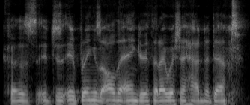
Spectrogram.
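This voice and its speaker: A man's voice: fairly low pitch, flat delivery, a little fast, a little mellow. A man in a casual gaming chat, blunt and joking, cursing offhandedly. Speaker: podcast guest.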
